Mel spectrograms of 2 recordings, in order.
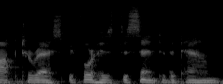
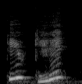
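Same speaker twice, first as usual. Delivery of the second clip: high, louder checking question; woman asking; 8 dB louder than usual. A narrator's reading. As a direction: ask him high and bright. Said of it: "she asked".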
